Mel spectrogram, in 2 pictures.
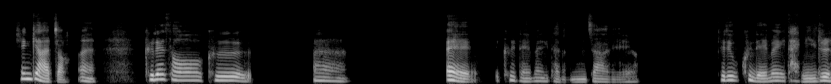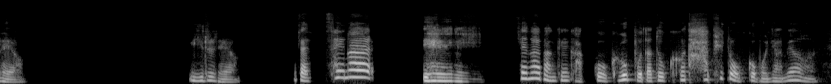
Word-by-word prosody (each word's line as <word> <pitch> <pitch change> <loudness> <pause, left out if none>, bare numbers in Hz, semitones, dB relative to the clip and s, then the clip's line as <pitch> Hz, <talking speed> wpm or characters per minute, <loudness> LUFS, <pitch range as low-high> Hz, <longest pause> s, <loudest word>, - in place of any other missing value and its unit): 신기하죠. 255 - +4 0.2
예. 140 -5 -2 0.5
그래서 200 -5 +2
그 185 -5 +1 0.6
예. 160 -5 -5 1.0
예, 145 -11 +7 0.3
그 195 - -5
4 140 -4 -6
명이 150 -2 -8
다 125 - -10
남자아이에요. 120 0 -9 0.8
그리고 200 -2 0
그 200 - -2
4 140 -4 +1
명이 170 +2 -1
다 - - -6
일을 145 +5 +1
해요. 115 -4 -5 1.6
일을 175 -1 -3
해요. 115 -2 -7 0.6
네. 185 -4 +3
생활 320 0 +6 0.5
예. 155 -7 +3 0.3
생활반경이 230 -10 +2
같고 175 -3 -4
그것보다도 180 -5 +2
그거 200 - -4
다 210 - 0
필요 265 0 0
없고 170 - -2
뭐냐하면 145 +1 -4
170 Hz, 225 characters per minute, -24 LUFS, 140-195 Hz, 1.6 s, 예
